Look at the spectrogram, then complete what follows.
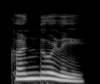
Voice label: "ಕಣ್ದೊಳೆ", kannada

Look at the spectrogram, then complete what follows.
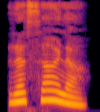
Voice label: "ರಸಾಲ", Kannada

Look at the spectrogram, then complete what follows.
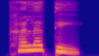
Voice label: "ಖಲತಿ", Kannada

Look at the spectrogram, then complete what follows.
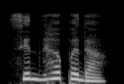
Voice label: "ಸಿದ್ಧಪದ", Kannada

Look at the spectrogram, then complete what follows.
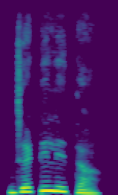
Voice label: "ಜಟಿಲತೆ", Kannada

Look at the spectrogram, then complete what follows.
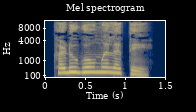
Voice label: "ಕಡುಗೋಮಲತೆ", Kannada

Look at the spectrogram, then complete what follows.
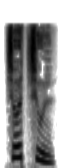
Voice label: "ಚೊಚ್ಚುಲ್", Kannada

